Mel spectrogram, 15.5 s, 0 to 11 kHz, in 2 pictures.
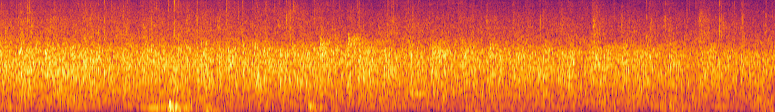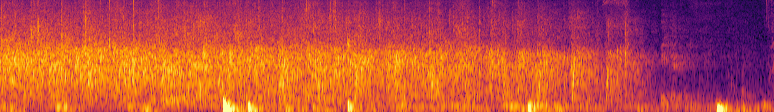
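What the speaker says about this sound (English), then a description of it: "You can give him more applause" An audience at a Journalism Day 2023 event gives a long, even round of applause at moderate distance, with scattered louder claps and a few cheers toward the end before it fades.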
